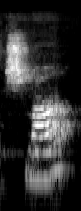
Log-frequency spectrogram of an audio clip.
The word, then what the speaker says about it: Shema: And the way you pronounce it is Shema, Shema Yisrael.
